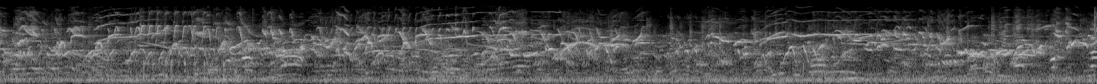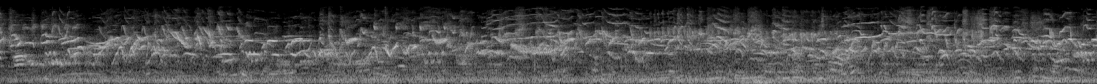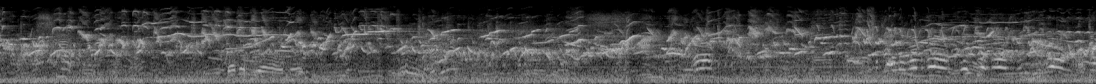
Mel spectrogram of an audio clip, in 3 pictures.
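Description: White-rumped shama singing continuously: a fast, varied stream of whistles, trills and chattering phrases, over a low steady hum.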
